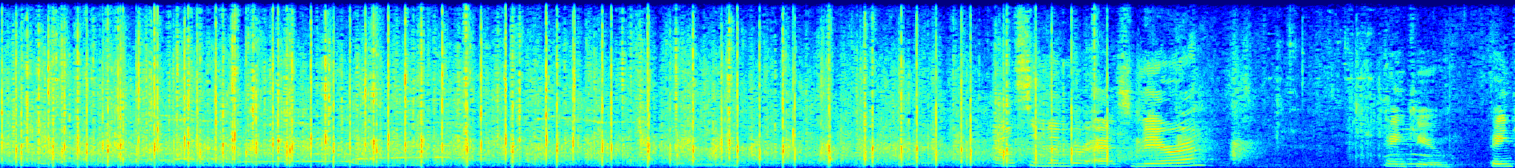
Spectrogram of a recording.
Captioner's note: applause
